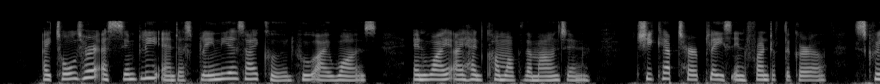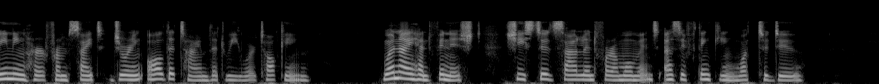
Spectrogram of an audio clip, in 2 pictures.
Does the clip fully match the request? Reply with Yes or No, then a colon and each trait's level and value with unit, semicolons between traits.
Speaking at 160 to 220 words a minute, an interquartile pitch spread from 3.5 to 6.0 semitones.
No: average, 200 wpm; average, 2.7 semitones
